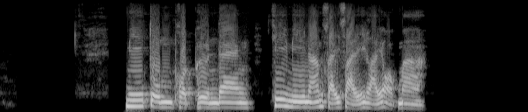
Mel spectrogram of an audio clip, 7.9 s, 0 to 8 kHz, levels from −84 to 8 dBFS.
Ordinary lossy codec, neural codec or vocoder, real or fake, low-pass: none; none; real; 7.2 kHz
